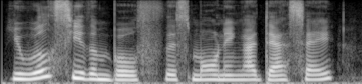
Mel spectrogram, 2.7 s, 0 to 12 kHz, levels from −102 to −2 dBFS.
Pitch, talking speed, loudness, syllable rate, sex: 200 Hz, 220 wpm, -16 LUFS, 4.5 syllables/s, female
